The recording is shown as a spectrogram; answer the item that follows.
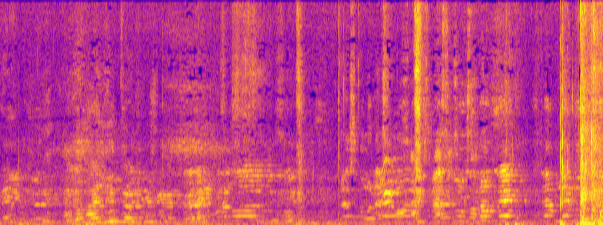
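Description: Men's voices calling and chatting during play, with a laugh about a second and a half in. Near the end comes a single sharp thump, the loudest sound, as a football is kicked.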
